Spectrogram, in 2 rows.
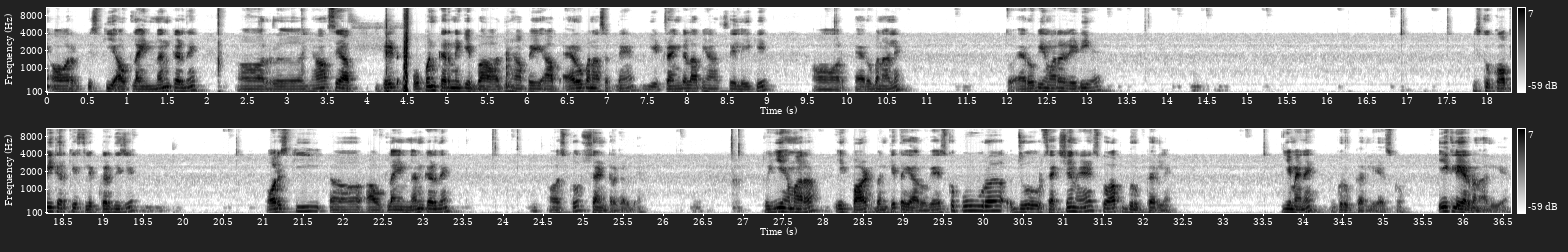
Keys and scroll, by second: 2.3-3.4 typing, 4.4 super+', 5.0 z, 5.8 v, 10.6 v, 23.6 super+g, 27.0 super+1, 28.0 space, 34.6 super+g, 36.3 super+z.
